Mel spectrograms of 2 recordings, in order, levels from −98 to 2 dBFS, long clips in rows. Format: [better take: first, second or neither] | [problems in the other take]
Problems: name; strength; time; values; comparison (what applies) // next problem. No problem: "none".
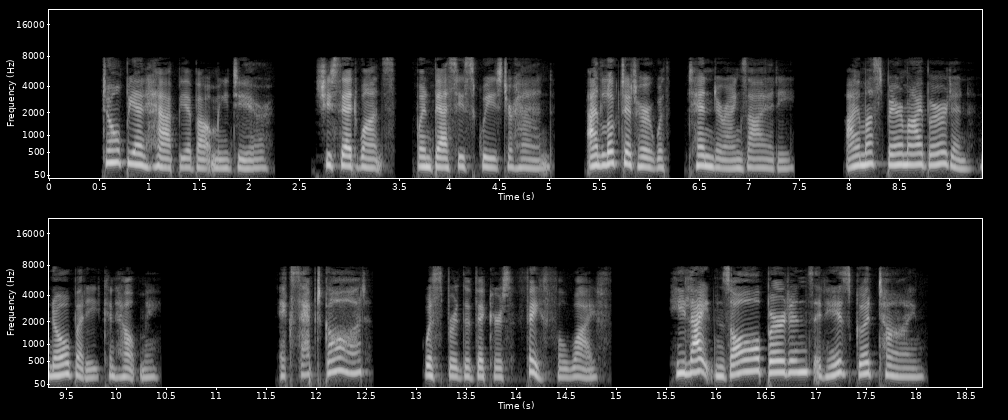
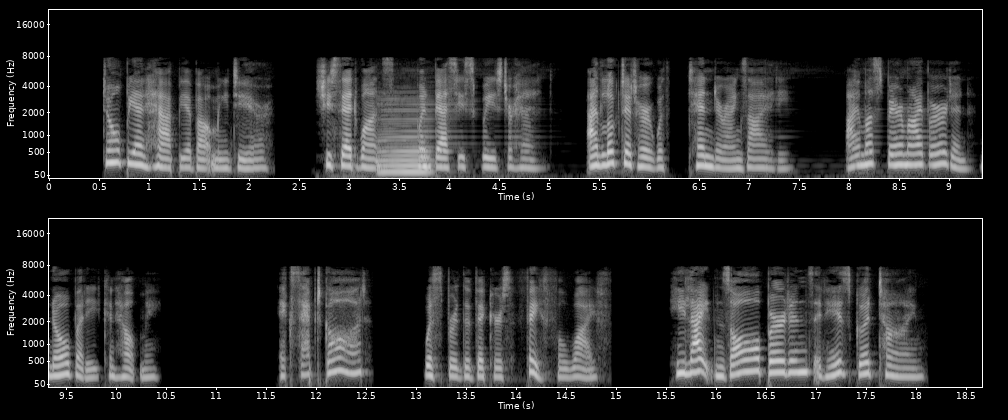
first | noise reduction (neural mask model DeepFilterNet 3)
